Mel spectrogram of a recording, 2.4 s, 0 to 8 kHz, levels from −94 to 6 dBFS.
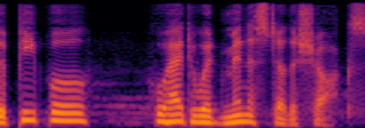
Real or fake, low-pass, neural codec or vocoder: fake; 7.2 kHz; codec, 24 kHz, 0.9 kbps, DualCodec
